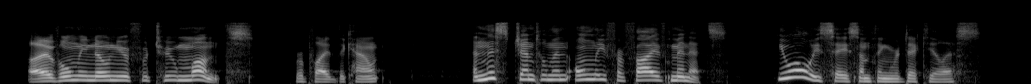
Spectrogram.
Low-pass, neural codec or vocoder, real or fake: 7.2 kHz; autoencoder, 48 kHz, 128 numbers a frame, DAC-VAE, trained on Japanese speech; fake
